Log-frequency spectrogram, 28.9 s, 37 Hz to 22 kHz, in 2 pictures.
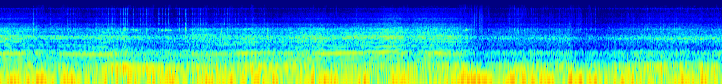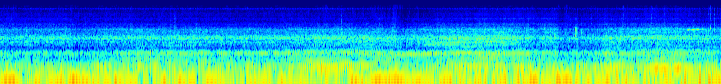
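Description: Chevrolet Camaro SS V8 engine under hard track driving, heard from inside the cabin with a deep rumble: its pitch climbs under acceleration, drops suddenly about a third of the way in as the driver lifts for a corner, then climbs again near the end.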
